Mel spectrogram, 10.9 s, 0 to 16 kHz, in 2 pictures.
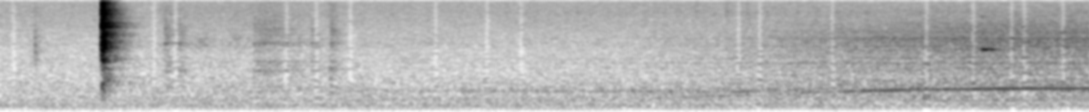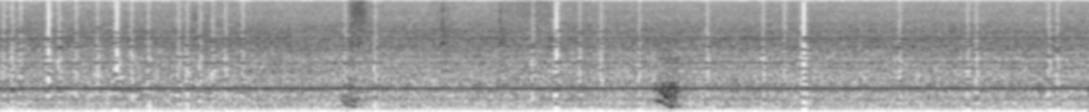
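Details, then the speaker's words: Commodore 9090 hard drive 120 V power supply, first power-up: click then quiet fan spins up to soft steady whir, no rattle or grinding; fan working normally so far. "well that sounds pretty much like a 96 or 99 it's supposed to sound the fan if the fan sucks area blows it through and it works and it's not sounding horribly so not at this moment"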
